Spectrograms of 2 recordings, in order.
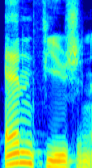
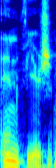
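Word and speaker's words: Enfusion: Arma Reforger uses the N-Fusion engine, not Infusion, my bad, which offers improved graphics, physics, and AI behaviors, providing a more immersive experience.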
